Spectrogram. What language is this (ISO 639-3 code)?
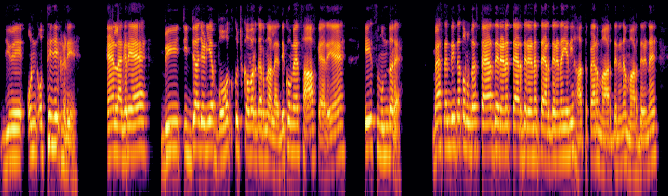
pan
